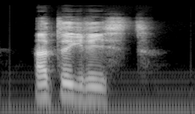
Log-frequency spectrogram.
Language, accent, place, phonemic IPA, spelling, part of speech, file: French, France, Lyon, /ɛ̃.te.ɡʁist/, intégriste, adjective, LL-Q150 (fra)-intégriste.wav
- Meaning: fundamentalist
